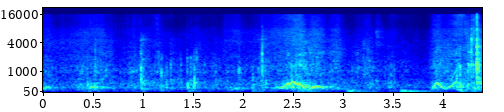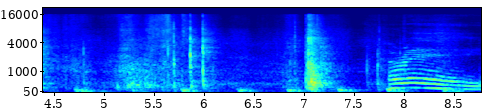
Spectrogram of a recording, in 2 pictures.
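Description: Fabric rustling and scattered plastic and metal clicks and knocks from a Bugaboo Fox bassinet frame being handled, its fabric cover pulled off the wire and the aluminium tubes moved, with a sharp knock about seven seconds in.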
